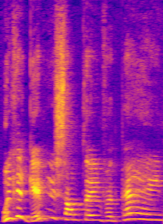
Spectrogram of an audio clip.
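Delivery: terrible, high put-on New Zealand accent. Retelling what a woman from New Zealand said, offering something for the pain: bad New Zealand accent. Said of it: "I don't know what accent that was. Just ignore it. It was terrible".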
